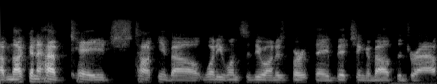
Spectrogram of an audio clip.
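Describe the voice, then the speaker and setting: A loud man talks at a fairly quick pace in a fairly low pitch. His tone is bright and sharp, and the sound is dry and close with no echo. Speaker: fantasy football league member. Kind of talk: casual chat. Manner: animated.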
